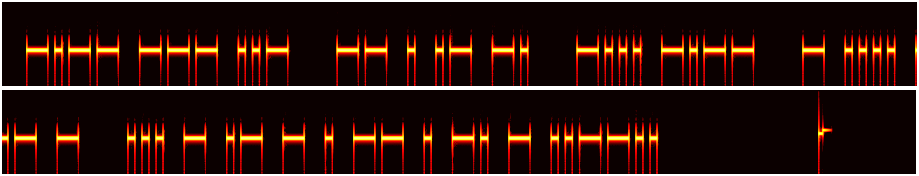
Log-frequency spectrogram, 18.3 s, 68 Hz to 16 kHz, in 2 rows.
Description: Morse code, heard as a keyed tone, about 17 wpm, 700 Hz. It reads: YOU MEAN BY THAT STATEMENT?
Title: Sentences from Top 1200 Words 17wpm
